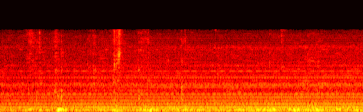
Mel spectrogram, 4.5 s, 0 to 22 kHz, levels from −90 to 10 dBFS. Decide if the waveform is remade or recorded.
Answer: recorded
